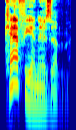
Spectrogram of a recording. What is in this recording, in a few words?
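"caffeinism", English, British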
